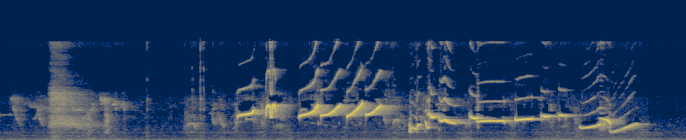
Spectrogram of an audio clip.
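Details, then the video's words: Oriental magpie-robin fighting song, used to make other magpie-robins sing: after a brief noisy burst, a run of rapid repeated downslurred notes, then a longer varied phrase of clear whistles and slurred notes ending in a falling note. "KACER GACOR FULL ISIAN MEWAH TARUNG NGEPLONG NGOTOT❗PALING AMPUH BUAT PANCINGAN KACER AGAR BUNYI!"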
